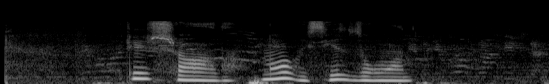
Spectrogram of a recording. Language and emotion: Russian, sad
